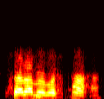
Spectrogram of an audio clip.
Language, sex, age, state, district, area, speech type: Hindi, female, 45-60, Bihar, Samastipur, rural, conversation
